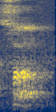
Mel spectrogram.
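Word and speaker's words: צור: Y es Petros, no, en hebreo se pronuncia como Sor, T-S-O-R, porque tiene 3 letras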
